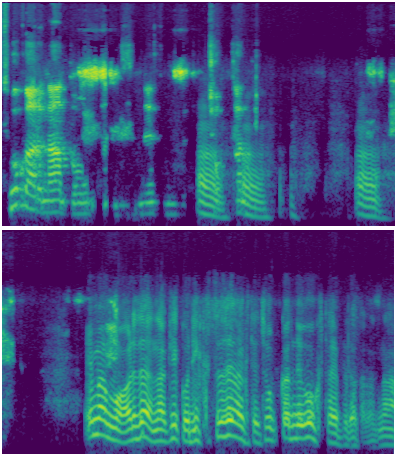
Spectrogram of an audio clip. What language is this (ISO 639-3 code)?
jpn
